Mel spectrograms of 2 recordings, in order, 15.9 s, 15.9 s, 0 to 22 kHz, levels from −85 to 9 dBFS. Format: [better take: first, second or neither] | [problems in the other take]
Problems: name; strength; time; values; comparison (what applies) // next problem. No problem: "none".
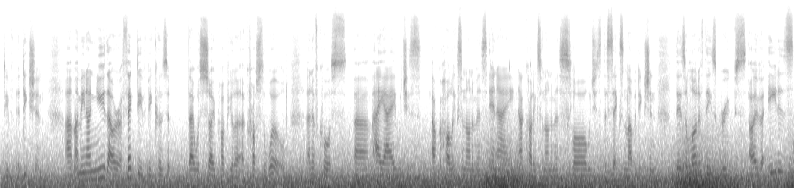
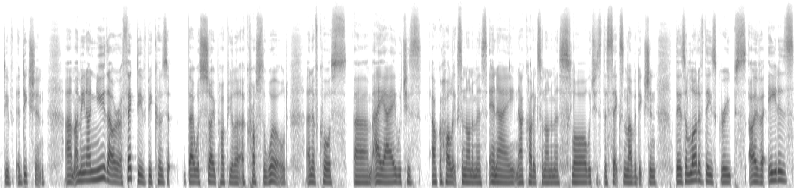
second | wind noise on the microphone; heavy; 1 dB above the speech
